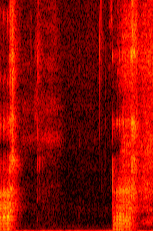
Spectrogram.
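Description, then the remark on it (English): A dog growls in two rough bursts: a short snarl at the start, a pause of about a second, then a longer, louder growl to the end. No one speaks. “I'm not gonna try and make that sound. You can't but, growl.”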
